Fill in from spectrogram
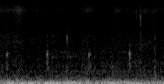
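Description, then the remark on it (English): A car's turn signal ticks steadily, several quick clicks at an even pace, over the low rumble of the engine inside the vehicle, while driving on a one-way street where only a left turn is possible. “I don't know why I'm indicating, it's a one way, you can only go left.”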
